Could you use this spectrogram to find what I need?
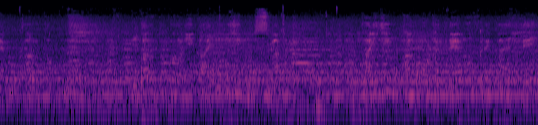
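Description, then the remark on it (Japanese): Construction work noise outside drones on steadily, a low mechanical hum with a broad wash of grinding clatter and occasional sharp knocks, with indistinct voices mixed in, loud and continuous throughout. “工事が工事うるさいな。”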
